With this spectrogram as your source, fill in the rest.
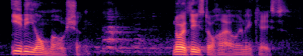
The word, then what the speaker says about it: ideomotion: I understand that elsewhere in the world they might call it ideomotion, but I pronounce it as you would in Ohio, idiomotion.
